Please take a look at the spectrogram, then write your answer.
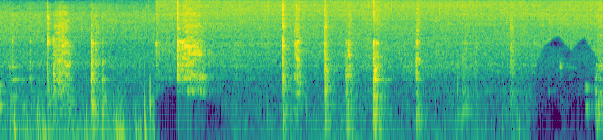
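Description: Spice paste frying and being stirred in a pan for a pabda fish curry, steady sizzle broken by a series of sharp scraping stirs, close and moderately loud, with no talk.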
